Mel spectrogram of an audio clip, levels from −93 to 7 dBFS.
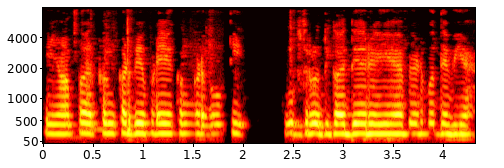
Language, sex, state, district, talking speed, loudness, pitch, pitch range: Rajasthani, male, Rajasthan, Nagaur, 235 wpm, -16 LUFS, 220 Hz, 215-225 Hz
